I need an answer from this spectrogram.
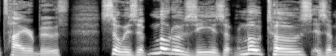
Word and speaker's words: Motoz: with Brian at the Motoz. Motoz. We've been saying it wrong. Right? As it is. Motoz. We get a lot of questions about that. Is it Moto Z? Is it Motoz? Well, I'll tell you what,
